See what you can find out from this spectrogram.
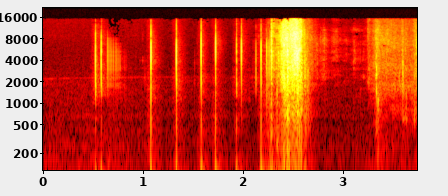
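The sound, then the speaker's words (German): Sheets of paper are torn: several sharp, crisp snaps in quick succession build into one longer, loud rasping rip, followed by a softer rustle. “Achtung, wir machen mal ein bisschen ASMR. Achtung. Oh, Blätter zerreißen.”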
